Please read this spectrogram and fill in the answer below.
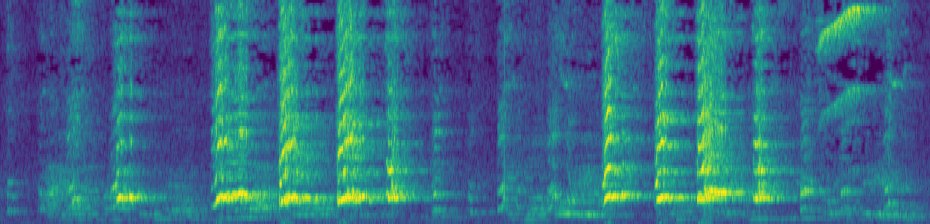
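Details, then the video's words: Miniature Pinscher puppies crying loudly: high whining whimpers and yips in overlapping bursts, some cries sliding downward, coming in clusters roughly every half second with short pauses between. "filhote de cachorro chorando alto é de da dooo!! choro de cachorro pinscher"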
